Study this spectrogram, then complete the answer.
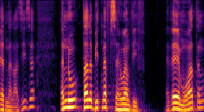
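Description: The background stays quiet as a man talks at a moderate pace. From Tunisia. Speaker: environmental activist; panelist. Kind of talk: panel discussion. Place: hall. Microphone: handheld.

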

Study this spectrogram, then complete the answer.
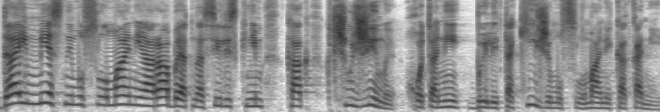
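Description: A high-pitched male voice with very wide pitch swings, hardly any pauses, a fairly quick pace, and a dry, close sound free of echo. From Jerusalem. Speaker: local Orthodox guide. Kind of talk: documentary commentary.

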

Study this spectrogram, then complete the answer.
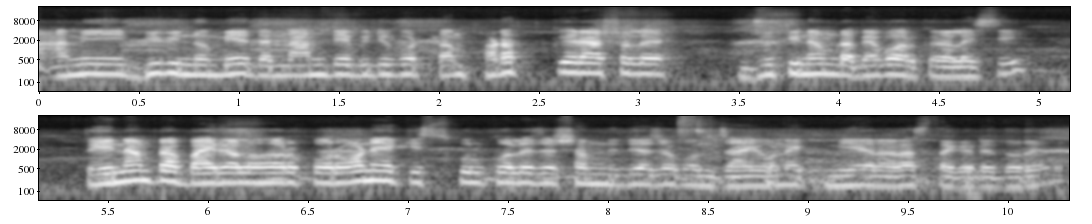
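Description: A man's high voice with fairly even intonation over noticeable background noise. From Bangladesh, Brahmanbaria. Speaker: social media content creator. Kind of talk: casual interview.

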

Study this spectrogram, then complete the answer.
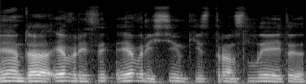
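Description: Over noticeable background noise, a man speaks in a Russian accent. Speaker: tech tutorial maker. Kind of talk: casual screen-recording tutorial. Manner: hesitant, many filler sounds.

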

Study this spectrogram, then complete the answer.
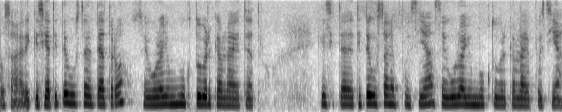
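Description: A woman's dark, mellow tone at a very fast pace. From Mexico. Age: 20s. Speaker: booktuber. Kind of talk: casual vlog monologue. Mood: playful, self-mocking. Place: home room. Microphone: earbuds.

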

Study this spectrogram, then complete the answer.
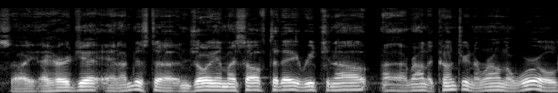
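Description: A man with an American accent talks at a fairly quick pace, with hardly any pauses. His fairly low voice has a dark, mellow tone and ordinary pitch variation. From US Northeast, Boston. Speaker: ham radio operator. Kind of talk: ham radio contact. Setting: radio transmission from handheld at home desk. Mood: relaxed, friendly. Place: home room.

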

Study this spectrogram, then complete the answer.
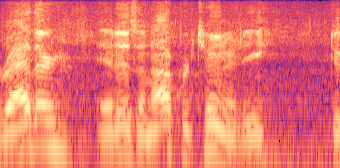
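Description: At a moderate pace, a man with an American accent speaks with ordinary pitch variation amid noticeable background noise. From Pennsylvania, US. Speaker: Air Force general, speaker; speaker. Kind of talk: formal ceremonial address. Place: factory.

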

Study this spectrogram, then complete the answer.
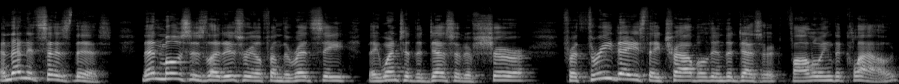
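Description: A man's high-pitched voice at a moderate pace, with ordinary pitch variation and a quiet background. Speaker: pastor. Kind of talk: scripture reading and sermon teaching. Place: home room.

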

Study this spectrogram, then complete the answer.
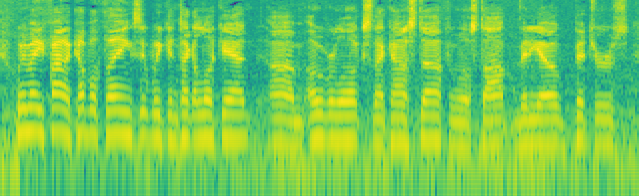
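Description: In a Tennessee accent, a man talks at a very even loudness over light background noise. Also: dry sound with no echo. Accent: Southern US (Tennessee). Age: 50s. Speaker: outdoor vlogger. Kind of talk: casual vlog narration. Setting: in a car on road trip. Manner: casual, filler-heavy. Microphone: phone near.

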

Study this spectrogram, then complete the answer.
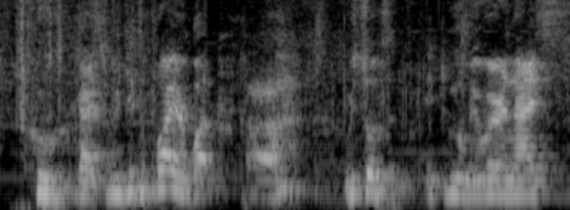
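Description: A man talks at a moderate pace, high-pitched for a man, with ordinary pitch variation. There is audible room echo and faint music in the background. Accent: Russian. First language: Russian. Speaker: vlogger. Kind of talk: casual vlog talk to camera. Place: tunnel cave. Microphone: phone near.

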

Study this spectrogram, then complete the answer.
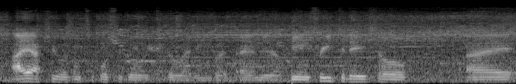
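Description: A man at a fairly quick pace with ordinary pitch variation, over clear music in the background. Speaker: vlogger. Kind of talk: casual vlog chat. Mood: cheerful, laughing. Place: home room. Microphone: phone near.

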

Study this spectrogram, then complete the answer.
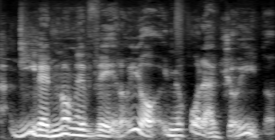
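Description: A man's somewhat breathy voice moves through very wide pitch swings. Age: 70s. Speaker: commentator on religious matters; religious commentator. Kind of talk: video response monologue. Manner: hesitant, many fillers. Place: home room.

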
